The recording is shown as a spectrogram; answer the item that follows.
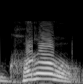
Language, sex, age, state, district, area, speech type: Odia, male, 45-60, Odisha, Bhadrak, rural, read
